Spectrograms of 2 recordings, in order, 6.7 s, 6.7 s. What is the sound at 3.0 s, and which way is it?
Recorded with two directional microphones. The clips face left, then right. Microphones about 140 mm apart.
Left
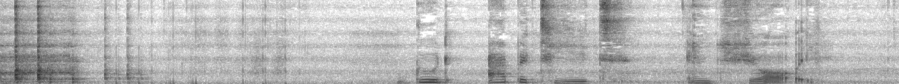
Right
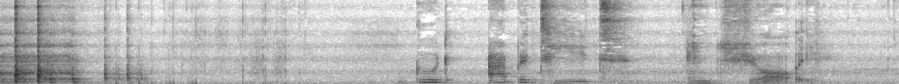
Speech, 30° left (ahead or behind).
